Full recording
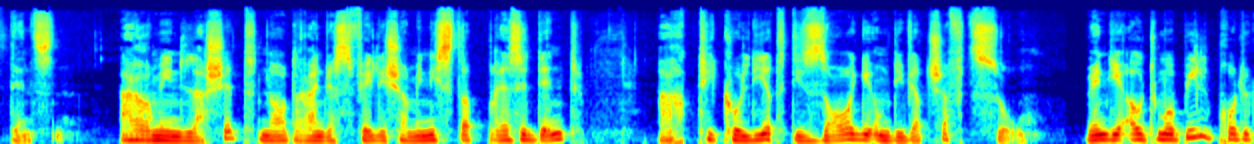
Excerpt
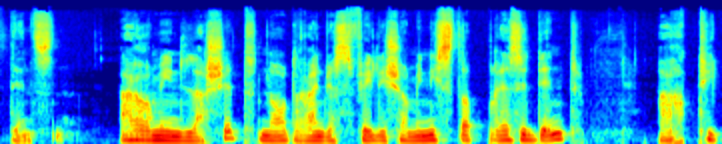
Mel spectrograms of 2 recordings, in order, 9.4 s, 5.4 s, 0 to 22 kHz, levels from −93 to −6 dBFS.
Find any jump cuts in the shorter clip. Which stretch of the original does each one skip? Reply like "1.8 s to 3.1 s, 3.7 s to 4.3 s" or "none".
none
